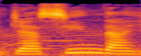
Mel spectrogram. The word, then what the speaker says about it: Jacinda: Jacinda o Yacinda. Yacinda ya verificamos.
